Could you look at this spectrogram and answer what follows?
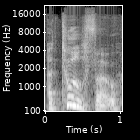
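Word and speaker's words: Ataulfo: There's another variety which is delicious called and I had to look up how to pronounce this, but it's atulfo, the atulfo mango, also known as honey mango, which is really, really good.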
